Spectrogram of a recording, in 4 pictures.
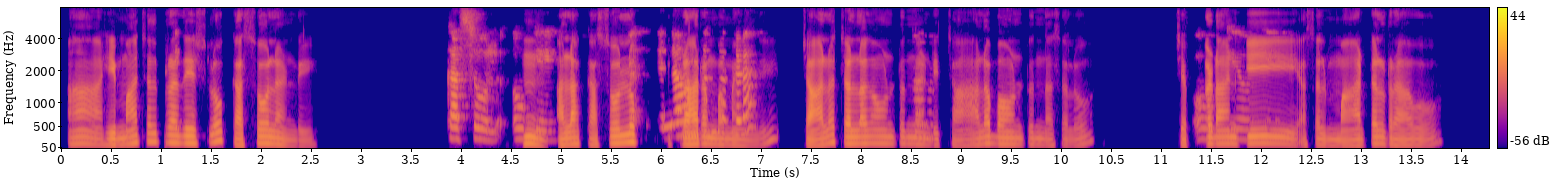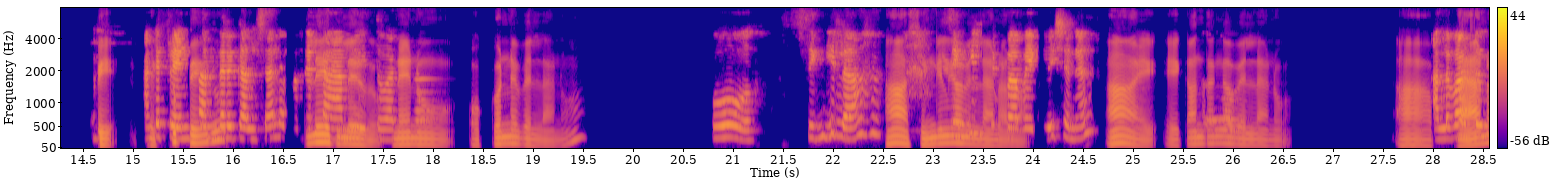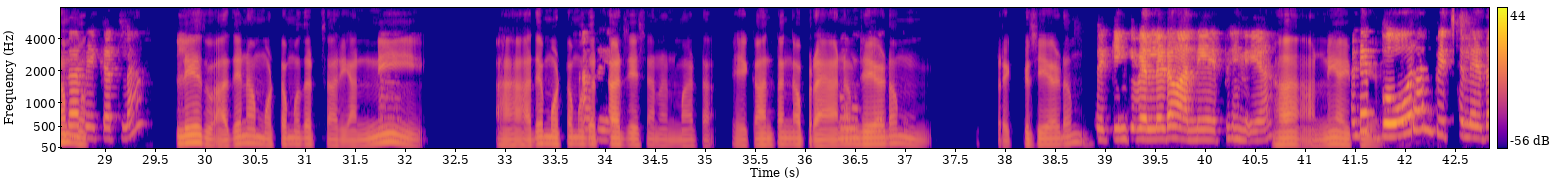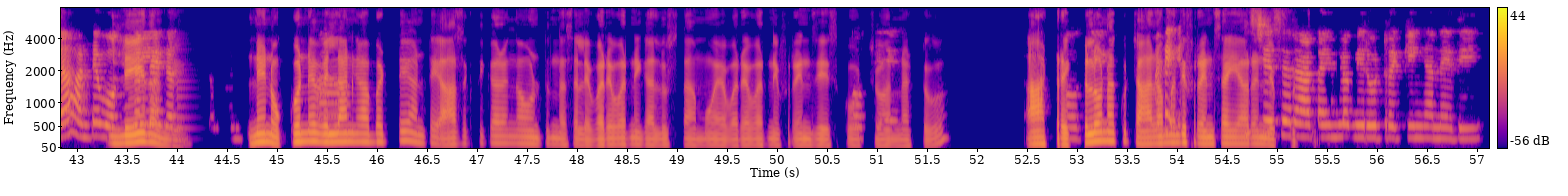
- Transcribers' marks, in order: other background noise; in English: "ఫ్రెండ్స్"; in English: "ఫ్యామిలీతో"; distorted speech; static; giggle; in English: "సింగిల్"; in English: "సింగిల్‌గా"; in English: "ట్రెక్కింగ్‌కి"; unintelligible speech; in English: "ఫ్రెండ్స్"; in English: "ట్రెక్‌లో"; in English: "ఫ్రెండ్స్"; in English: "డేస్"; in English: "ట్రెక్కింగ్"
- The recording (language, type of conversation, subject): Telugu, podcast, ఒక ట్రెక్కింగ్ సమయంలో మీరు నేర్చుకున్న అత్యంత విలువైన పాఠం ఏమిటి?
